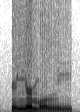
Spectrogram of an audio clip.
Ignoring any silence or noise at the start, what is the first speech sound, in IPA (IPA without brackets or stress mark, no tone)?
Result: ʏ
